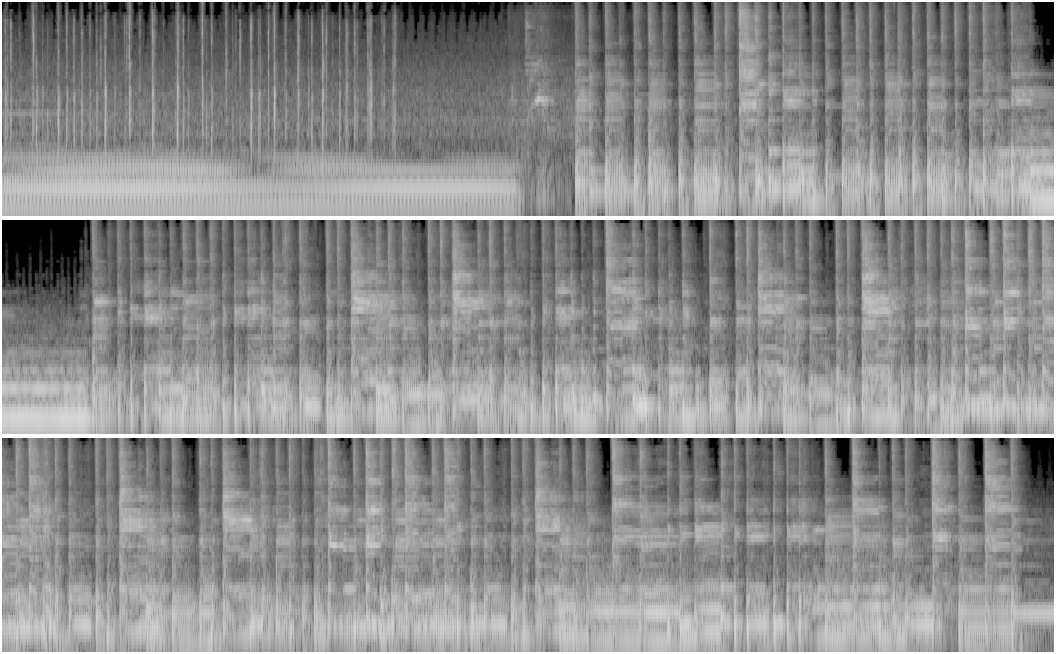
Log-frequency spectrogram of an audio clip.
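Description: Handmade electric bass guitar being played solo. Held notes ring out for about five seconds, then after a brief break comes a fast run of sharply attacked notes, with one note held briefly partway through.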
